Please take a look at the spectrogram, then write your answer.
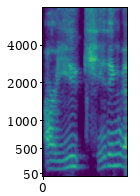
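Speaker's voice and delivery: high, incredulous blurt; disbelief. Retold or imitated. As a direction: squeak it out, shocked at the dish. Hearing he must eat raw horse.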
